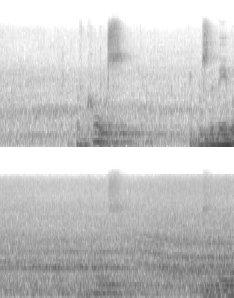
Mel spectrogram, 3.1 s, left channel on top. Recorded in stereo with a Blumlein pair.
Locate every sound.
1.0 s a man speaking: 20° left, 1.3 m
